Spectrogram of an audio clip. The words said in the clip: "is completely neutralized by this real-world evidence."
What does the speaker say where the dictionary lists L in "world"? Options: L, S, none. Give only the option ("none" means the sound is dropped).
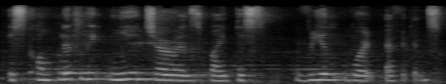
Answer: none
